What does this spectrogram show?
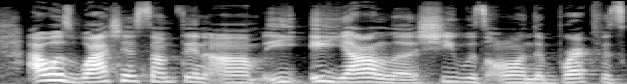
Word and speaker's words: Iyanla: was watching something um iyanla she was on the breakfast club and you need to say her name right it's not ayana anyway she was saying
